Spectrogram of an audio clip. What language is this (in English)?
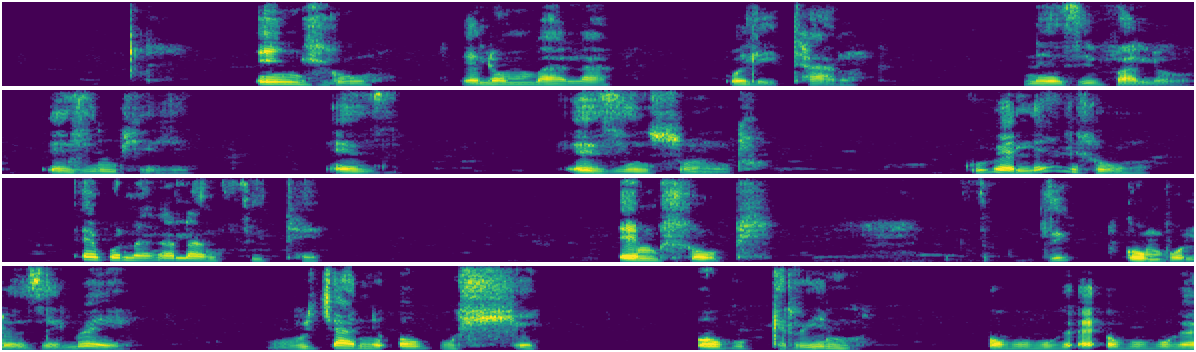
North Ndebele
